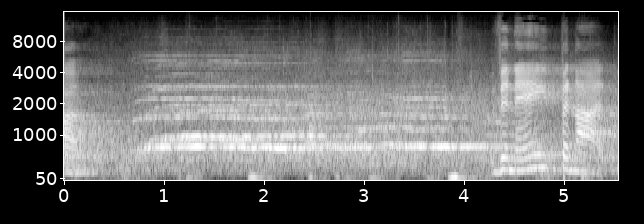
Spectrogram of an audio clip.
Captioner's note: audience cheering and applauding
